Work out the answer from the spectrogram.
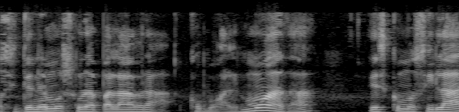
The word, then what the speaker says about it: almohada: la h dijimos que la h en español no se pronuncia la h en español es muda por lo tanto si tenemos una palabra como almohada es como si la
